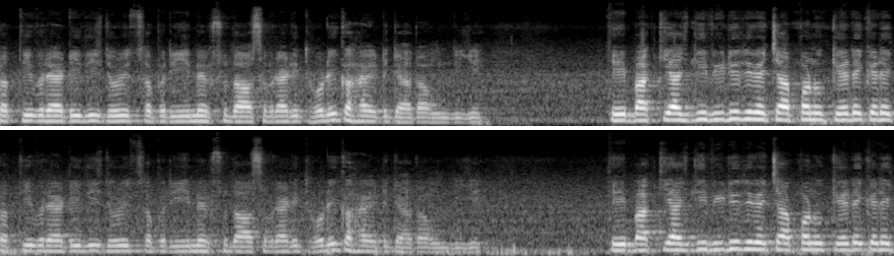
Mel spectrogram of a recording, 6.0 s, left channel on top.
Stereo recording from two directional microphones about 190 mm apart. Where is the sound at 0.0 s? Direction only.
20° left (ahead or behind).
